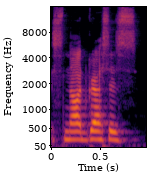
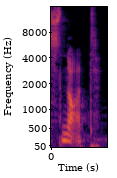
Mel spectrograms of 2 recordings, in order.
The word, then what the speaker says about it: Snodgrass: um so then by snodgrass's own account I can't say this name with a straight face not grass I don't know why oh by the way this is spelled s-n-o-d-g-r-a-s-s not snot OT um okay so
